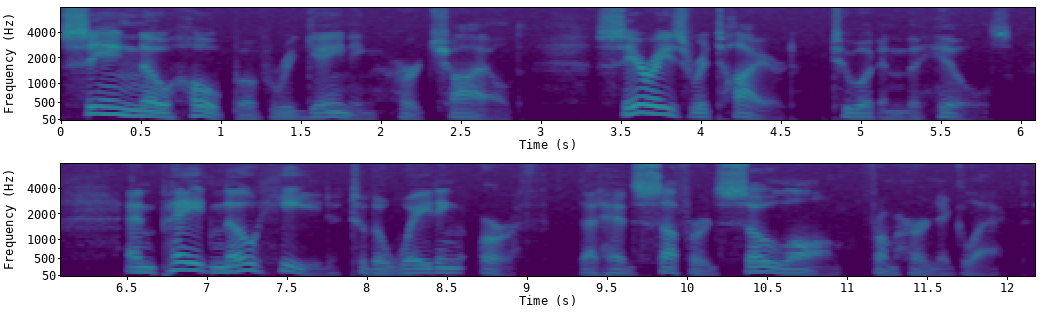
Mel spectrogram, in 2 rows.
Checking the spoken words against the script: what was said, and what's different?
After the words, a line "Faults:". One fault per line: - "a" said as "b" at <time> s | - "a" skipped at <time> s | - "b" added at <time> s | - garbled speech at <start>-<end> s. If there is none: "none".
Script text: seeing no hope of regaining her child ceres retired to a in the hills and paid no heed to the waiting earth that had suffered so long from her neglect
seeing no hope of regaining her child ceres retired to a in the hills and paid no heed to the waiting earth that had suffered so long from her neglect
Faults:
none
